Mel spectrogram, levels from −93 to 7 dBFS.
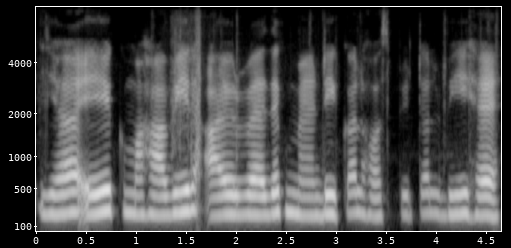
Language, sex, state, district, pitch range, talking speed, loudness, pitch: Hindi, male, Rajasthan, Jaipur, 205-225 Hz, 105 wpm, -15 LUFS, 215 Hz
